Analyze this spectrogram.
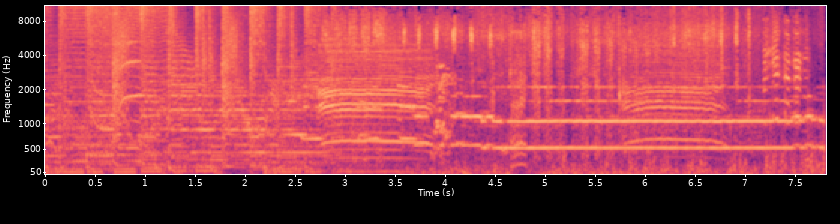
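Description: Sheep and goats bleat loudly, with many wavering, overlapping cries over a dense background, some calls long and sustained, others short and quick.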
